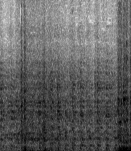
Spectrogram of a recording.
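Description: A project car being started after its timing was set, the engine cranking and catching in a short burst of rough motor noise that swells louder at the end, with no talking.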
